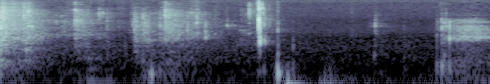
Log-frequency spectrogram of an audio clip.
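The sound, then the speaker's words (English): A gift package is opened: scattered crinkles, clicks and soft rustling of wrapping, with a dull low thump in the middle and more crackling after. “We have three gifts to open, all right?”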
